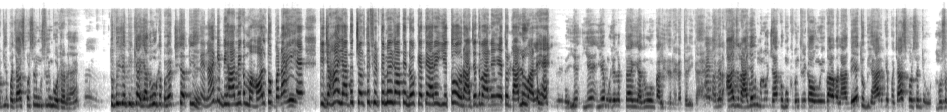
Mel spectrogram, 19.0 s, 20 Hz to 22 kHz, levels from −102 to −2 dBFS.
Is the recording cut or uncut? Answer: cut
